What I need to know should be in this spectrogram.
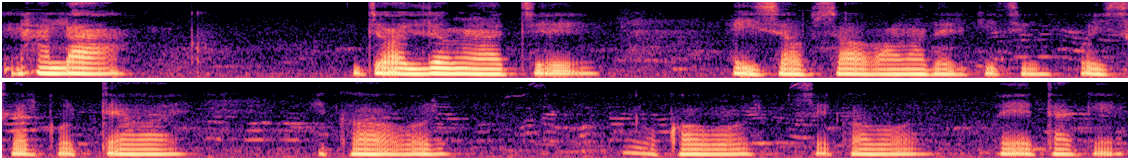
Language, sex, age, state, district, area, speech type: Bengali, female, 60+, West Bengal, Darjeeling, rural, spontaneous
